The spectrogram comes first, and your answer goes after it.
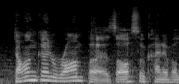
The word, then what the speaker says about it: Danganronpa: Danganronpa is also kind of a long game.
